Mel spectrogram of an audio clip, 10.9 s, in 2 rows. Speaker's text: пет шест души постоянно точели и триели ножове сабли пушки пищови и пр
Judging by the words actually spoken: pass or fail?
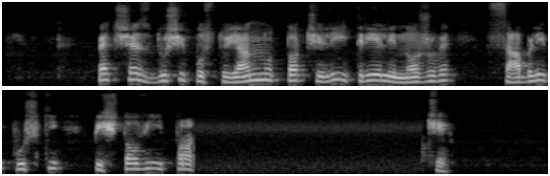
pass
